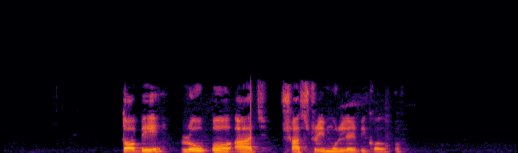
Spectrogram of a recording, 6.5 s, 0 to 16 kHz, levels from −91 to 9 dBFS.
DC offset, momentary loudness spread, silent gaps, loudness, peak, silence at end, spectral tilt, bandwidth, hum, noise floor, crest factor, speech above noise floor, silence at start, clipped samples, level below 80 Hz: under 0.1%; 10 LU; none; -17 LUFS; -2 dBFS; 1.5 s; -5.5 dB/octave; 7.8 kHz; none; -80 dBFS; 18 dB; 63 dB; 1.55 s; under 0.1%; -60 dBFS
